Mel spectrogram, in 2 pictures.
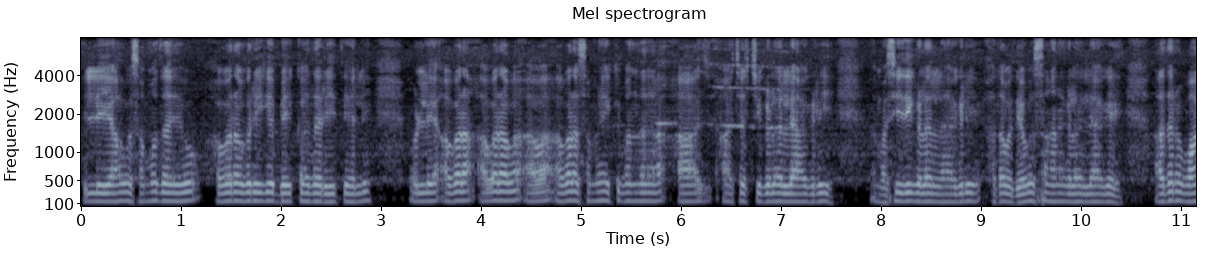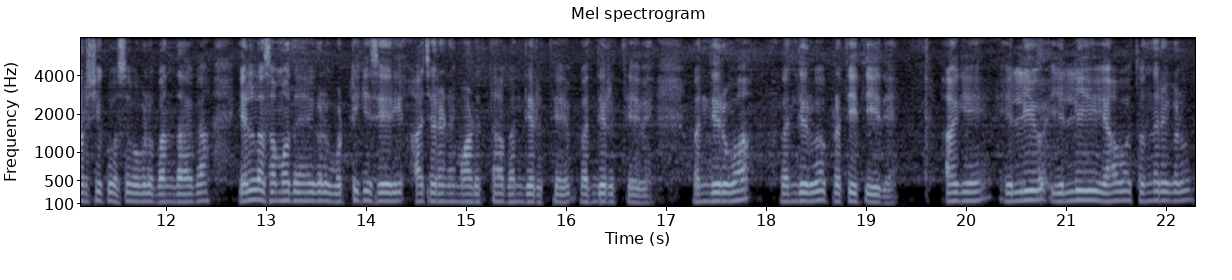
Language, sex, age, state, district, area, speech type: Kannada, male, 45-60, Karnataka, Dakshina Kannada, rural, spontaneous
